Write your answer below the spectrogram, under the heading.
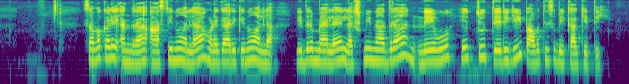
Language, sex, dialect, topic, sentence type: Kannada, female, Dharwad Kannada, banking, statement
